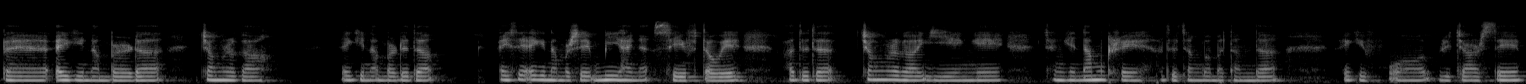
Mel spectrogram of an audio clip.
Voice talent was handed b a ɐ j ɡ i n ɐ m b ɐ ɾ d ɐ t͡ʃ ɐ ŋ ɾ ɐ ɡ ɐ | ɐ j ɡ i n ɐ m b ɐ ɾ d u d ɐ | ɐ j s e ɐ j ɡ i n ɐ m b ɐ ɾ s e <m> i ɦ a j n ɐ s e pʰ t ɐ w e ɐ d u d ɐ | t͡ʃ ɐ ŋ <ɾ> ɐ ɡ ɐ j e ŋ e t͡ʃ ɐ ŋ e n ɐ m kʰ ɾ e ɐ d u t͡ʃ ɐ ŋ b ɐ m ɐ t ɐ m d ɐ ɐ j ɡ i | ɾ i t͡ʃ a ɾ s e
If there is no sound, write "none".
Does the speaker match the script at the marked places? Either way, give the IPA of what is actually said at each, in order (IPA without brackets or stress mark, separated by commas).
m, ɾ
